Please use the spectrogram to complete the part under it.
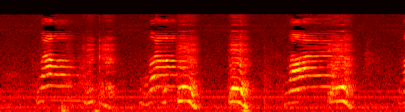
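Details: A house cat in a small room gives repeated rising-falling meows, four or five bright, drawn-out cries in about four seconds, with faint human voices behind.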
